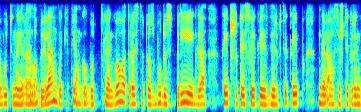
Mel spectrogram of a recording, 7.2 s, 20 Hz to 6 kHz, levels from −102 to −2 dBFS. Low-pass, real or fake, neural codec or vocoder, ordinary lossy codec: 5.4 kHz; fake; vocoder, 22.05 kHz, 80 mel bands, HiFi-GAN; AAC, 48 kbps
